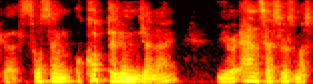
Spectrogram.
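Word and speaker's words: 祖先: Sosen, senzo, sosen, senzo. And I'm often forget when to pronounce when the S changes to a Z. I sometimes think, is it sozen? Right? No, it's sosen, SS, and senzo.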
